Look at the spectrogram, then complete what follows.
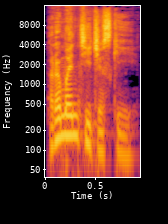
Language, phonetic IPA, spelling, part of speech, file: Russian, [rəmɐnʲˈtʲit͡ɕɪskʲɪj], романтический, adjective, Ru-романтический.ogg
- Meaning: romantic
